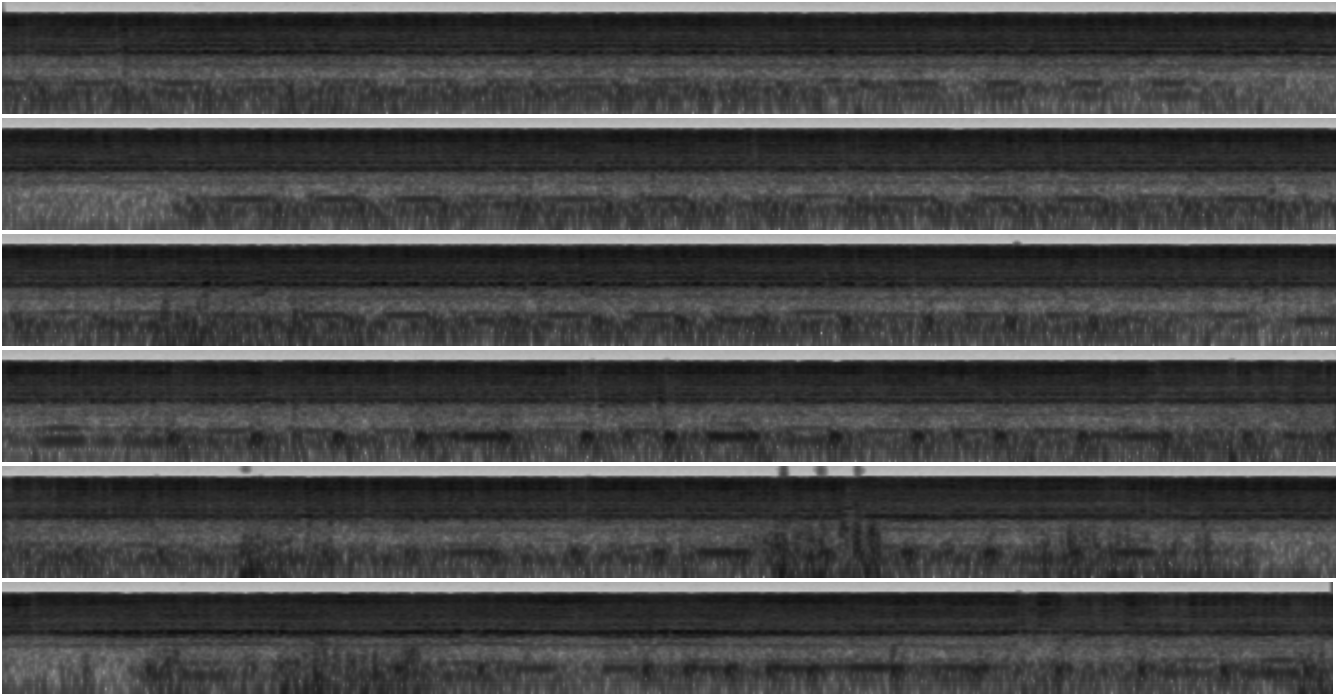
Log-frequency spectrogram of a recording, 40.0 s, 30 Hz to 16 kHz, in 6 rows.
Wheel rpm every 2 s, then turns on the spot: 120, 120, 110, 110, 120, 120, 120, 110, 110, 110, 110, 120, 110, 120, 120, 110, 110, 120, 110, 120.
none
